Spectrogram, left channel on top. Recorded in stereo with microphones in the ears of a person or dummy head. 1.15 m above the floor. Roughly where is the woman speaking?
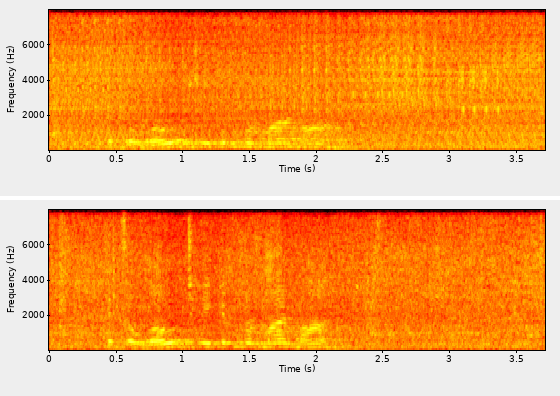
Right.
